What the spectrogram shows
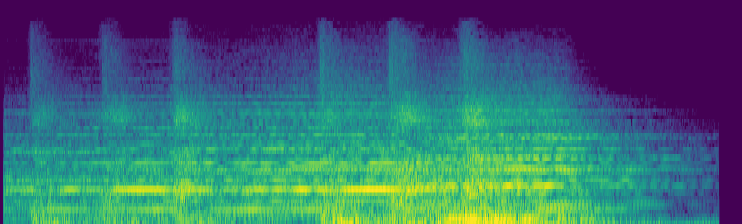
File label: skyrim level up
